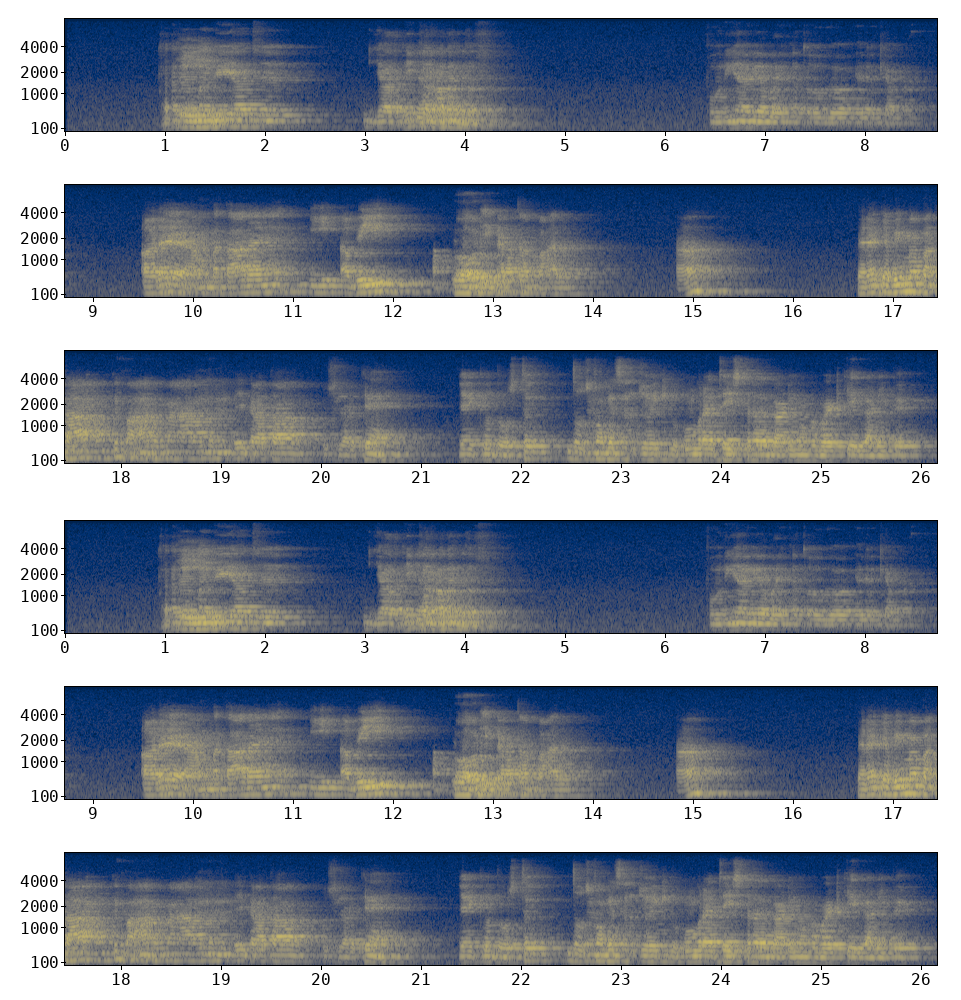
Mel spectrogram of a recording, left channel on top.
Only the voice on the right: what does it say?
अरे मैं भी आज याद ही
कर रहा था कि तब फोन ही आ गया भाई का तो हुआ कह रहे हो क्या बात
हम्म
और
हम्म
हम्म
हम्म,
हम्म, हम्म,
